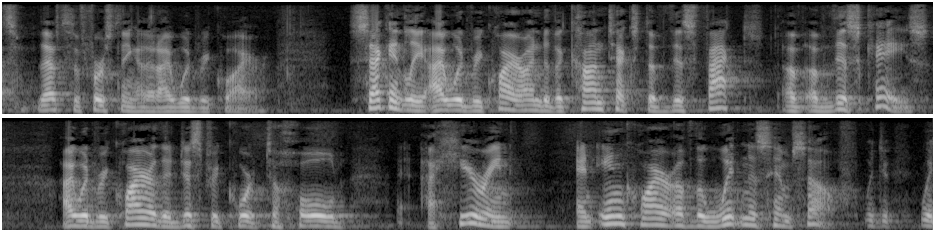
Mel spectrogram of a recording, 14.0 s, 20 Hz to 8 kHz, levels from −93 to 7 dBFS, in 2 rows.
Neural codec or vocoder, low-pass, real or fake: none; 7.2 kHz; real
